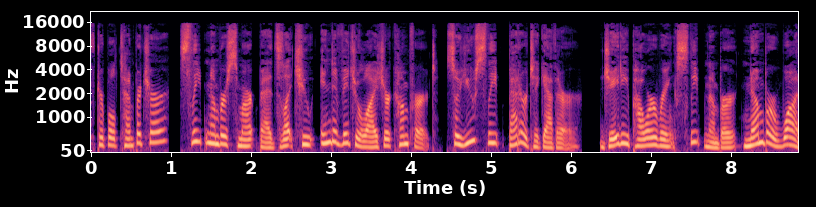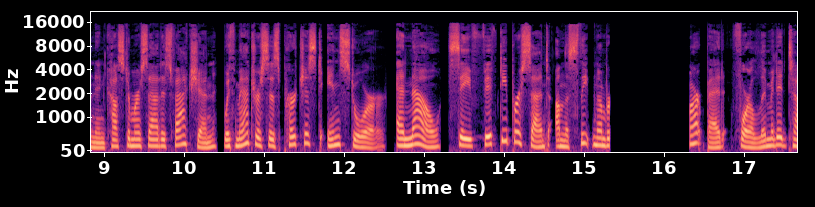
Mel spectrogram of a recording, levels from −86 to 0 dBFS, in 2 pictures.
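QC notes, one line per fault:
15.32–16.32 s, audio dropout to silence: the speech cuts out mid-flow and returns after about 1 s of silence with no room tone underneath, most likely because the input was briefly lost while recording continued, so that stretch of speech is gone.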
